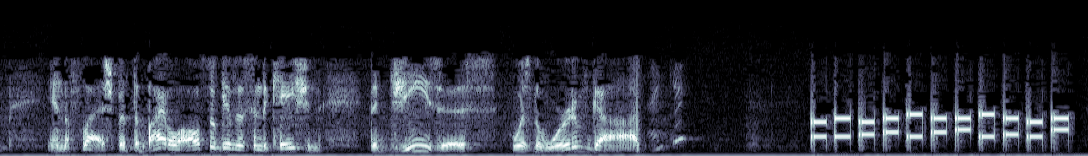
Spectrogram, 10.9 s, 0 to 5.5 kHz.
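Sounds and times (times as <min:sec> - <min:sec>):
speech: 0:00.5 - 0:06.9
telephone touch-tone beeps from an incoming call on another phone: 0:08.1 - 0:10.8.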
